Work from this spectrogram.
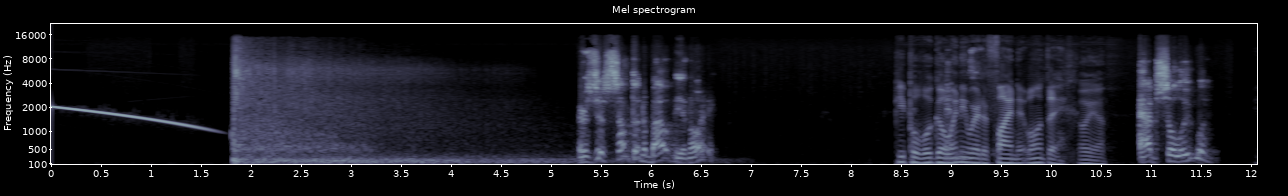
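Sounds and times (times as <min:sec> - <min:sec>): deep cinematic boom: 0:01.8 - 0:05.5.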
